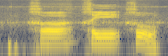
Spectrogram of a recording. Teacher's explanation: kha itu ada sedikit getaran ya, ada sedikit serak-serak sedikit. Tapi tidak boleh berlebihan, misalnya kha itu berlebihan. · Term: huruf kha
